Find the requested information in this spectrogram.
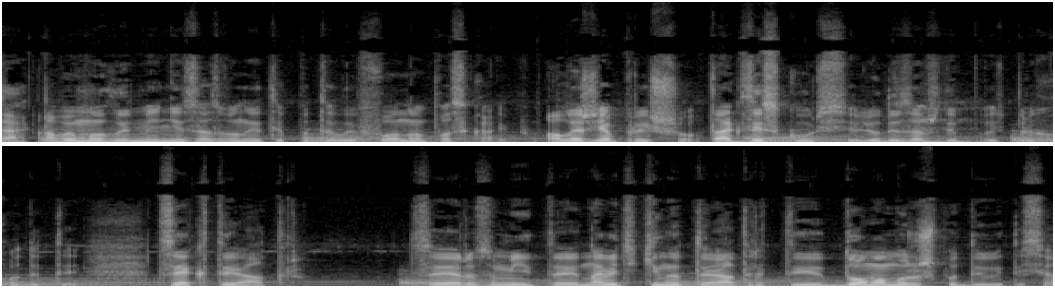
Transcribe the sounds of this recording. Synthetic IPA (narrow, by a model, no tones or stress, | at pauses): ɐ̰ʋɪmɔɦlˠɪbmʲenʲizɐzʋɔnɪt̪ɪpɔt̪elˠefɔnʊpɔska̰jpʊ̥ɐ̰lˠɛʒjapɾɪjʃɔ̰wt̪ɑkzɪskursʲijʊlʲud̪ɪzɐʋʒd̪ɪbud̪ʊtʲpɾɪxɔd̪ɪt̪ɪ̰t̪sɛjɐkt̪eɑt̪r | t̪sɛɾɔzʊmʲijet̪ɛnɑʋʲitʲkʲinɔt̪eɑt̪ɾɪt̪ɪd̪ɔmɐmɔʒeʃpɔd̪ɪʋɪt̪ɪsʲɐ̰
